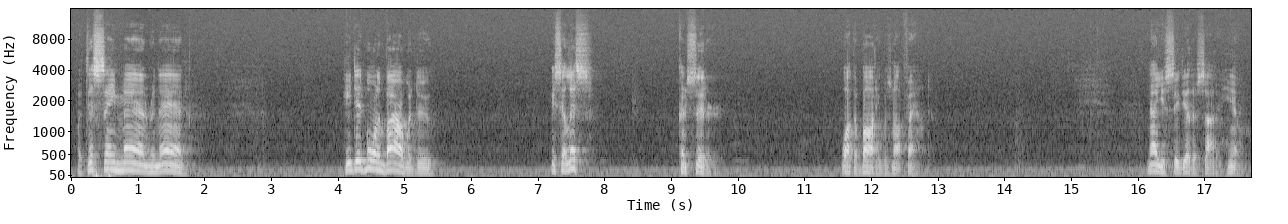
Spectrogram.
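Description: An older man speaks slowly and calmly into a microphone, with pauses.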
